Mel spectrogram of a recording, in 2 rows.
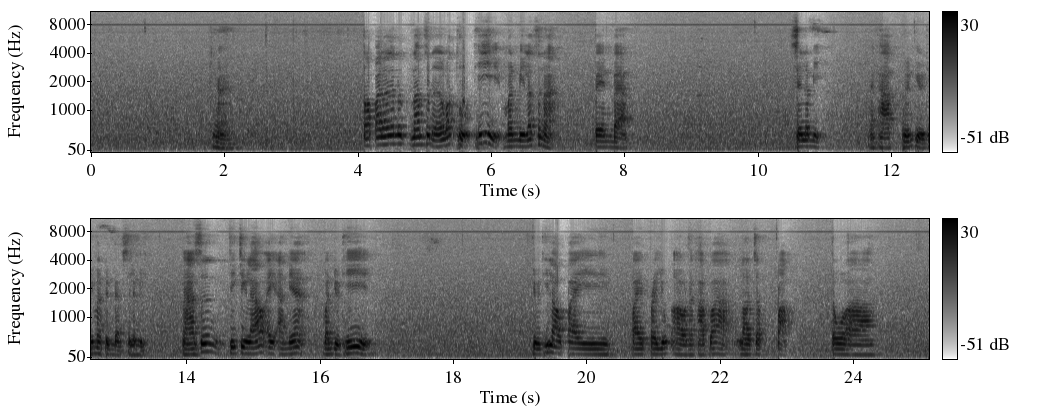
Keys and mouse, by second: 2.1-6.2 drag, 6.2-6.7 middle drag, 16.4-17.7 middle drag.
